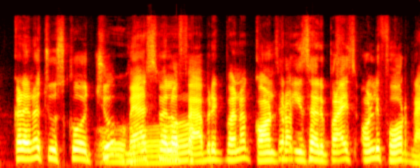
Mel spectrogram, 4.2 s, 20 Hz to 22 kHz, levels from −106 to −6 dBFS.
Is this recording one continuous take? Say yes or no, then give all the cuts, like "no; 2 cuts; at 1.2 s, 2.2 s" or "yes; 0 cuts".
no; 1 cut; at 2.9 s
